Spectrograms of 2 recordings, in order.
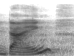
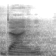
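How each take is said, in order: First: The word is said in its ordinary full form. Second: The word is shortened to sound like 'dine'. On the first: This is the word's usual pronunciation. "It is actually dying" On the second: The poem bends the word so it rhymes. "we will pronounce it as dine"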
